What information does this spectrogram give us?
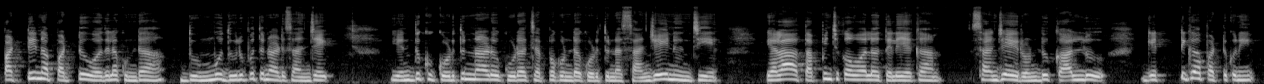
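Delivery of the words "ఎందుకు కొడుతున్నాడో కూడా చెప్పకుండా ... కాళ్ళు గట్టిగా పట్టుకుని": ordinary delivery, nothing marked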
